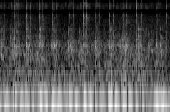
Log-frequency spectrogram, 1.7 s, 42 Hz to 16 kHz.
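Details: Discover 100 (BS3) single before repair, noise at start-up: fast, light metallic sewing-machine clatter over a rough idle from a worn, stretched timing chain; tightening the tensioner did not fully cure it, so the chain was replaced.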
